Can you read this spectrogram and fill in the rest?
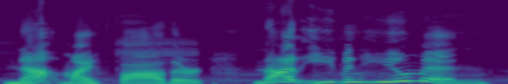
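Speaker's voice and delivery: put-on high, urgent girl's plea; desperate pleading. A narrator's reading. Yer begs mother to see through disguise, pleading. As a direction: plead high with a mother who will not believe.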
